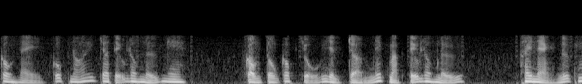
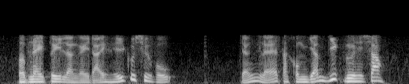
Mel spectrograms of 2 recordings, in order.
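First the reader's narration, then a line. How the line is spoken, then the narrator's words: Shouting. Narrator (Vietnamese): Lão quát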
